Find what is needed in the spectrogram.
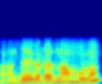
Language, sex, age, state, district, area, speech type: Bengali, female, 30-45, West Bengal, Malda, urban, conversation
